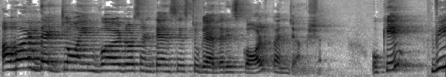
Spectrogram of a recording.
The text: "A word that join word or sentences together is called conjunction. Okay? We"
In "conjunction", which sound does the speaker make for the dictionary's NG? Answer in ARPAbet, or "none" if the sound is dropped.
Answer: NG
